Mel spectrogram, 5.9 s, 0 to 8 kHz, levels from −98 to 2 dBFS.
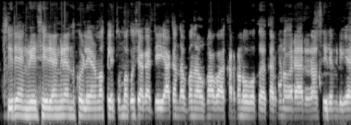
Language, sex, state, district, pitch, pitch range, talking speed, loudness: Kannada, male, Karnataka, Bellary, 140 Hz, 140-145 Hz, 225 wpm, -14 LUFS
